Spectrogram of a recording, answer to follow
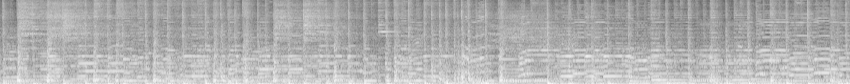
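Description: Live band playing an instrumental passage without vocals: a drum kit keeps a steady beat under an accordion melody, with bass and acoustic guitar.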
